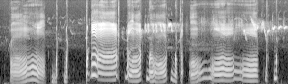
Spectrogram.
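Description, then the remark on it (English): A chicken clucks in a run of short, bending calls, about six or seven bursts over a few seconds with brief gaps between them, fairly loud and with no one talking. “There's the chicken she gave us.”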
